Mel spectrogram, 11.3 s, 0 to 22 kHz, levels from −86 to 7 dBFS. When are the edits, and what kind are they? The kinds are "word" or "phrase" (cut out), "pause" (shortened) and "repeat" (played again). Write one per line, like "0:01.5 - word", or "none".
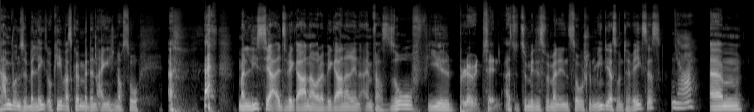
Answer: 0:10.0 - pause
